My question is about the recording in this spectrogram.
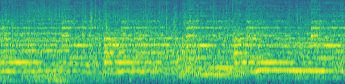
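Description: A peal of church bells ringing, several bells overlapping with new strikes about once a second. It is a sound effect played by the show's direction as its verdict on the act, a sign of approval.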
